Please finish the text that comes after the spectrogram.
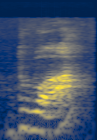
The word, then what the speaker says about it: dois: Então, je dois, né? Não falo S.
